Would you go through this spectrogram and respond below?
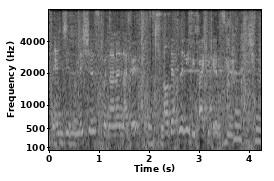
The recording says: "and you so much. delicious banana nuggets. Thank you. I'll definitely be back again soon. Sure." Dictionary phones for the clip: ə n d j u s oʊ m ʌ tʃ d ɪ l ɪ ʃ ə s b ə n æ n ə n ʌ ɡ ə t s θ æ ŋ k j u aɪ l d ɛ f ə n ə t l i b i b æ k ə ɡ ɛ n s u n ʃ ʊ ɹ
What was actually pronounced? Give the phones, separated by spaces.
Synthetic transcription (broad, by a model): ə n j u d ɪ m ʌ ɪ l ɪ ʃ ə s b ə n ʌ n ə n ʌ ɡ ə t θ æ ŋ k j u aɪ l d ɛ f ə n ə t l i b i b æ k ə ɡ ɛ n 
